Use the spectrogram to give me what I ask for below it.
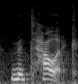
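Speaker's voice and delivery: metallic with weight on the second syllable tal. Teaching the next vocabulary word, metallic, with stress on talic. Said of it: "we put the stress on the talic".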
